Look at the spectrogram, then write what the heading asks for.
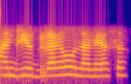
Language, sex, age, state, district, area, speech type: Dogri, female, 18-30, Jammu and Kashmir, Kathua, rural, conversation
